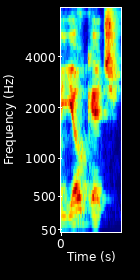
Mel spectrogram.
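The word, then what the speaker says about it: Jokić: basketball related is Nikola jokic they call Joker because they don't know how to say jokic that's annoying and seen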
